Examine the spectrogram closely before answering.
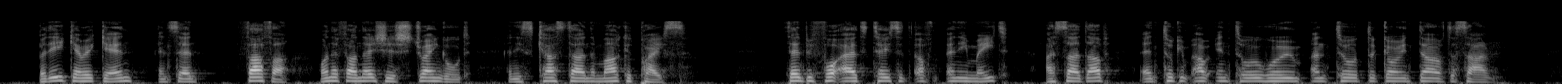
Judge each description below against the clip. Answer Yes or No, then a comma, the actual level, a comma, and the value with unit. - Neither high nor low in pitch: Yes, medium, 150 Hz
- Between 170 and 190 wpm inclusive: Yes, average, 180 wpm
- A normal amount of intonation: No, narrow, 2.0 semitones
